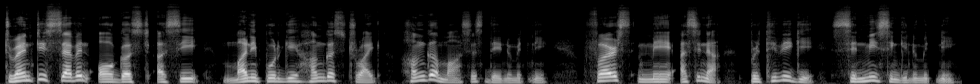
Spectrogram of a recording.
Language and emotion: Manipuri, neutral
